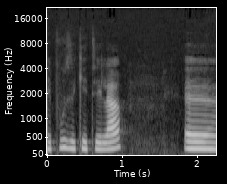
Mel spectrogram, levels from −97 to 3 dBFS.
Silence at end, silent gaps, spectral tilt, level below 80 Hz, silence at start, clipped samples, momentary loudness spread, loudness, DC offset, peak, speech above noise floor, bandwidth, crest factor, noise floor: 0 s; none; -8 dB/octave; -70 dBFS; 0 s; under 0.1%; 8 LU; -27 LUFS; under 0.1%; -10 dBFS; 34 dB; 18.5 kHz; 16 dB; -59 dBFS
